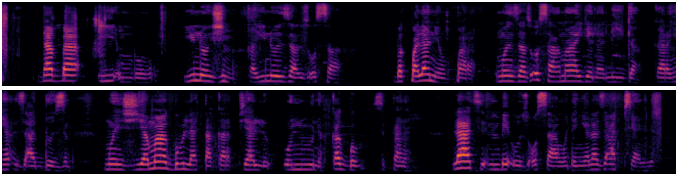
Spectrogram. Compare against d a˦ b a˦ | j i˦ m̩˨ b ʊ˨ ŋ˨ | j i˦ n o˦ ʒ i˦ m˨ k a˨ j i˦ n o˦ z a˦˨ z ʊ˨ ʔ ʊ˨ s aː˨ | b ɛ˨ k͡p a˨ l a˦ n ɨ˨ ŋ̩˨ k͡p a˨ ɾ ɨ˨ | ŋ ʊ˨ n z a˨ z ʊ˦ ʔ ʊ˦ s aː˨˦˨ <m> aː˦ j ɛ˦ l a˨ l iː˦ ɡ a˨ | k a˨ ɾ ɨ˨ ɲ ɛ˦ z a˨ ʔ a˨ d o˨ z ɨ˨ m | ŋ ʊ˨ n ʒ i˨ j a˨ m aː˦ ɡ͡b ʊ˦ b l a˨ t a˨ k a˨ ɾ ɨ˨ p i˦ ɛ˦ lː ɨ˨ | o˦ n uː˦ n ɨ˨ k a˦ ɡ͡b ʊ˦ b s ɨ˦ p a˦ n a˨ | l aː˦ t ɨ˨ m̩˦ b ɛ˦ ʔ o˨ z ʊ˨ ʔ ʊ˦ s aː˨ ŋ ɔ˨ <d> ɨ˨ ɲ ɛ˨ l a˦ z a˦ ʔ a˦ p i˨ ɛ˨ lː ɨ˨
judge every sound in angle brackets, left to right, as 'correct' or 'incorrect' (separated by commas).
correct, correct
